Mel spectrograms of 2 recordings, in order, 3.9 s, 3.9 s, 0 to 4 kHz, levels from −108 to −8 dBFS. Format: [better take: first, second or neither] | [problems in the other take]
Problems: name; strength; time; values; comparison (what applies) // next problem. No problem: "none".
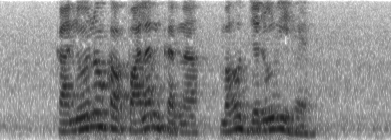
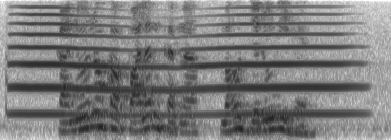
first | background sound (Trumpet); 3 dB above the speech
